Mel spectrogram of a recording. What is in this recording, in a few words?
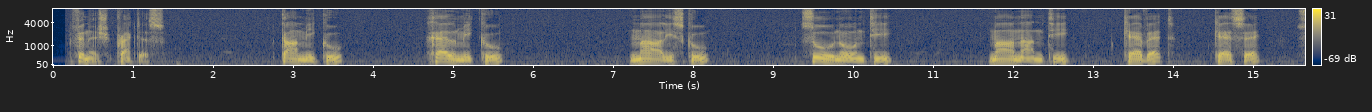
Finnish, Accent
